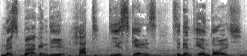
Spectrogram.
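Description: A high-voiced male game master tells an improvised fantasy adventure. His delivery is descriptive and dramatic, and music plays behind him. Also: animated, a little slow. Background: background music.

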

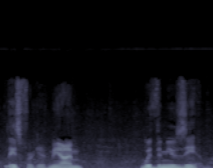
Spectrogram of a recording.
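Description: An actor playing a pompous, mysterious crime-fighter in a melodramatic parody of old-time radio acting. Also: male voice, mid-range voice, sing-song, moderate pace, a little hiss or hum, close to an everyday voice. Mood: pompous, probing. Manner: melodramatic, grandly theatrical.

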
